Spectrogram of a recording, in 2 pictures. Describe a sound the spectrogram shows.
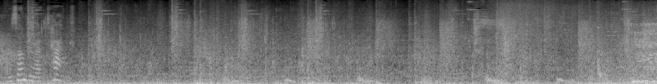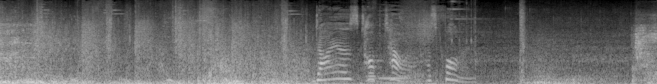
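Game weapons clash and strike in rapid hits.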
